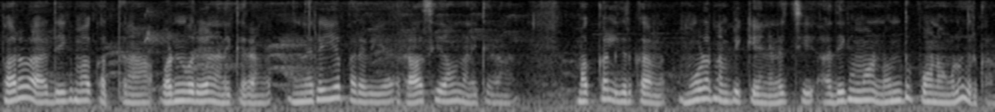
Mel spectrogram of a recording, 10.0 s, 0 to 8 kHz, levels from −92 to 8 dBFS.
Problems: background conversations at intervals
